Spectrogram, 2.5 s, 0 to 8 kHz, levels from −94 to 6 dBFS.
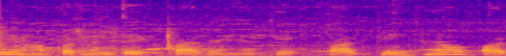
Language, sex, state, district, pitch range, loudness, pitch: Hindi, female, Goa, North and South Goa, 200-220 Hz, -17 LUFS, 205 Hz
